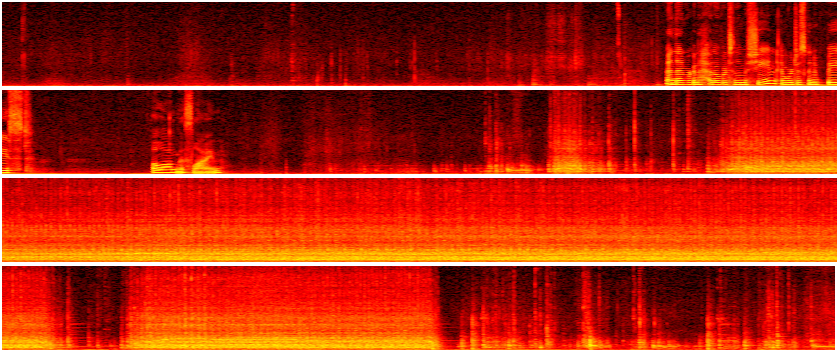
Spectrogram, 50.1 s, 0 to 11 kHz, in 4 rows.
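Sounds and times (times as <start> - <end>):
sewing machine stitching: 19.8 - 22.0, 22.7 - 47.6.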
